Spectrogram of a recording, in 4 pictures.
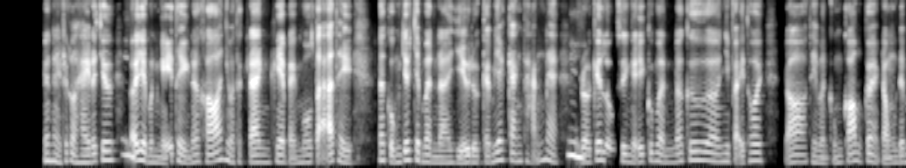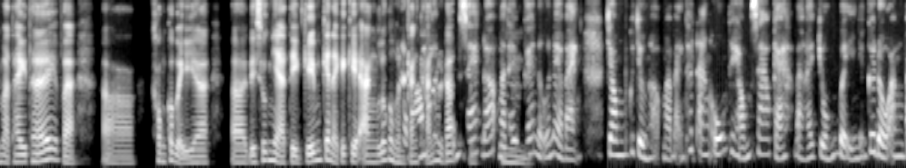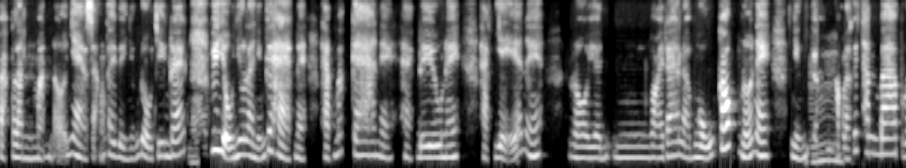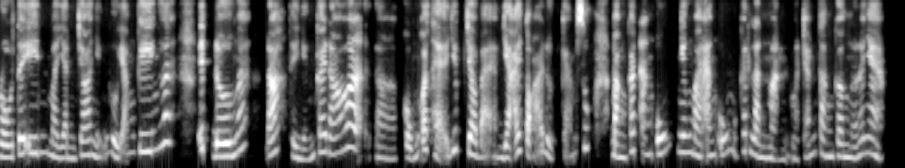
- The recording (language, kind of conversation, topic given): Vietnamese, advice, Bạn thường ăn theo cảm xúc như thế nào khi buồn hoặc căng thẳng?
- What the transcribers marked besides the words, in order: tapping; other noise; in English: "bar protein"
